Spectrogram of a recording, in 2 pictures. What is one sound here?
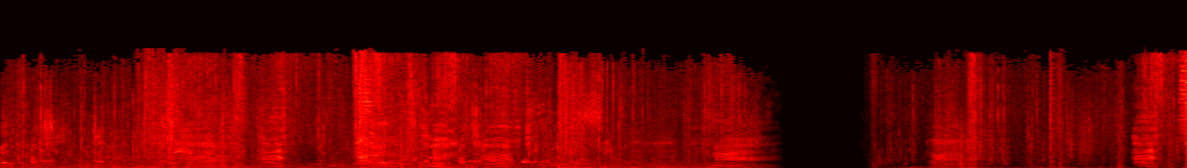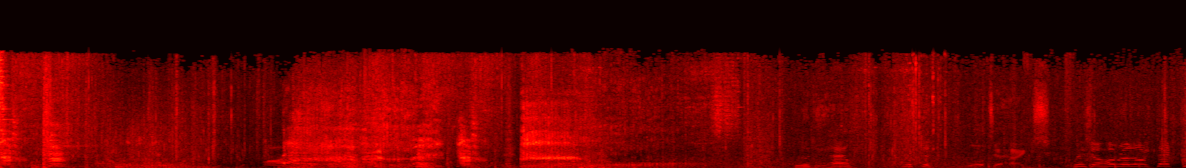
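Men grunt and shout while fighting.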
